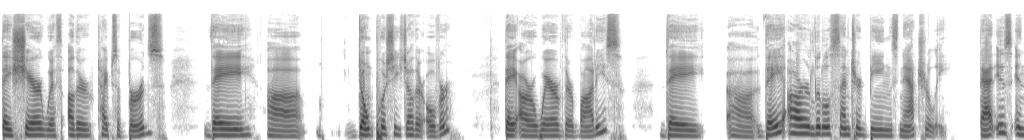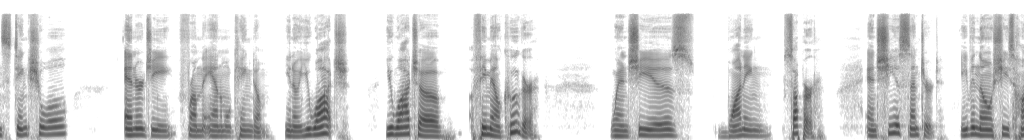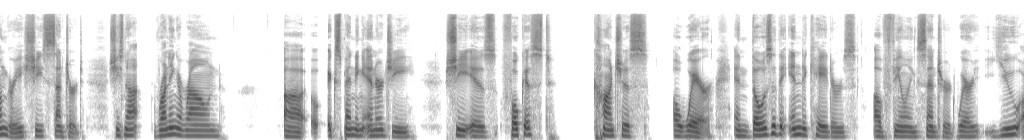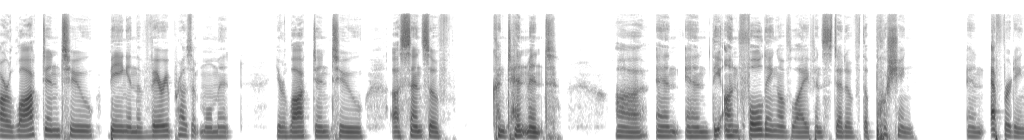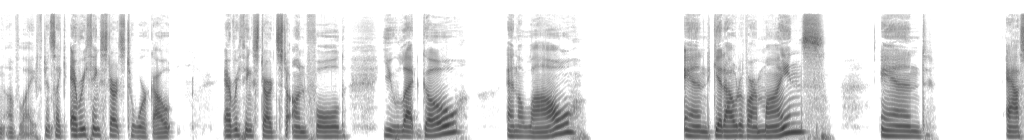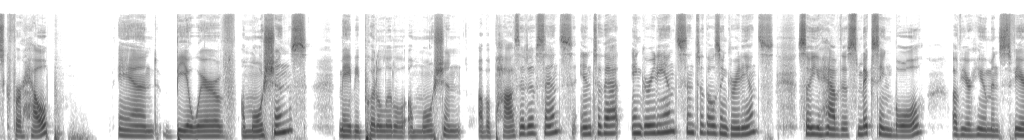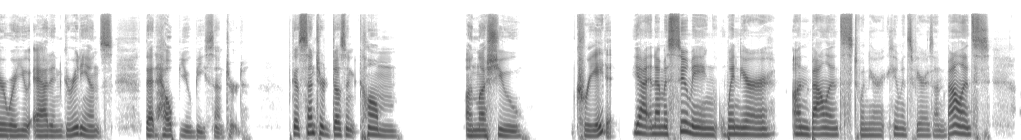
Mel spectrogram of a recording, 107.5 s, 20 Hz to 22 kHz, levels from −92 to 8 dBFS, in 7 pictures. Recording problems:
none

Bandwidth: 14.5 kHz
